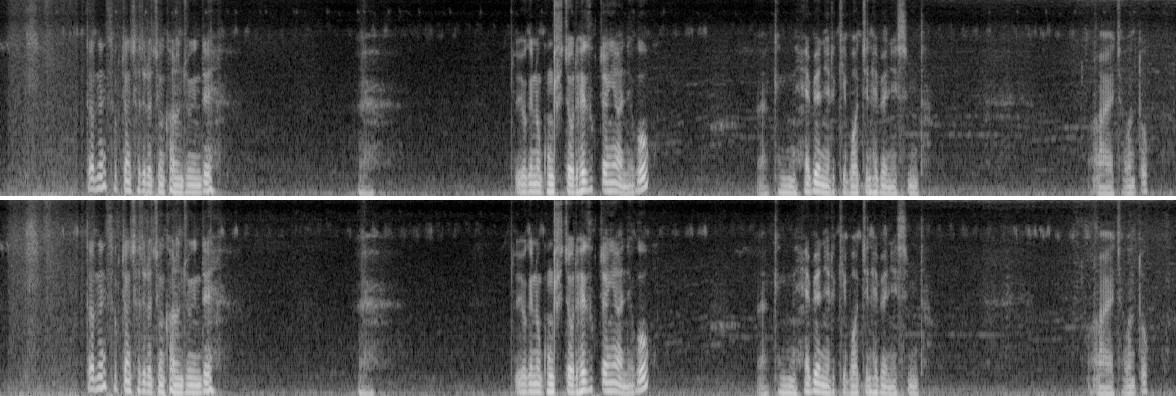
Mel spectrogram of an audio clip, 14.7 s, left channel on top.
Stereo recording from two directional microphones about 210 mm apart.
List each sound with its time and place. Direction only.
0.3 s a sound: 20° right (ahead or behind)
1.0 s speech: 20° right (ahead or behind)
4.4 s a sound: 5° right (ahead or behind)
6.3 s speech: centre (ahead or behind)
9.5 s speech: centre (ahead or behind)
13.7 s speech: 5° right (ahead or behind)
